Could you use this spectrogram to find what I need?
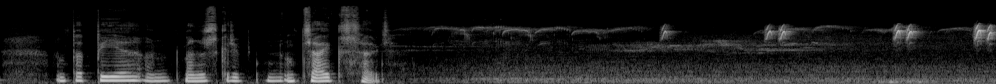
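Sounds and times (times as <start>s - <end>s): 
speech: 0.6s - 4.0s
birds twittering: 3.9s - 9.9s.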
